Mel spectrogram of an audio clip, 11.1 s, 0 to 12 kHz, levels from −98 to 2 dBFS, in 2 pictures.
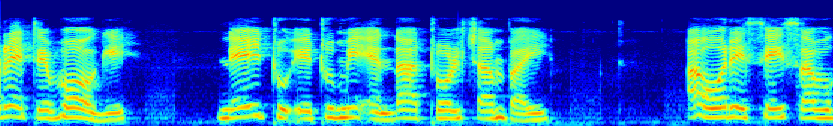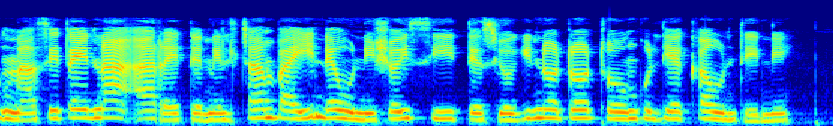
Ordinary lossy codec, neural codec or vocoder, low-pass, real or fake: AAC, 64 kbps; none; 7.2 kHz; real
